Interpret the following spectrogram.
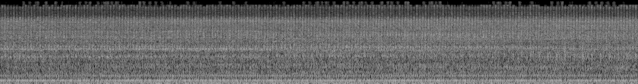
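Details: KIA Picanto 2, 1.0 G3LA engine, cold idle at about -7 °C; light, fairly regular tapping about three per second over the engine hum. Owner suspects piston knock and wonders whether an overhaul is near; source unconfirmed.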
